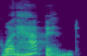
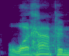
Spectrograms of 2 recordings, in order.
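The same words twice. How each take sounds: First: The question sounds gentle and caring. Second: The question sounds harsh and judgmental. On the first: The asker is curious and wants to understand. The speaker calls it right. "from a inquisitive and compassionate angle, not from a judgmental angle" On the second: The asker is blaming the other person. The speaker calls it wrong. "not like in the way that like we would ask it like"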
